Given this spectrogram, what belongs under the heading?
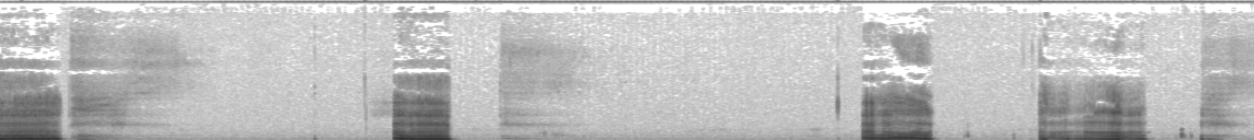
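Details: Dog Macy snoring loudly during her morning nap: rhythmic snoring with harsh snorts on in-breaths and softer out-breaths.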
